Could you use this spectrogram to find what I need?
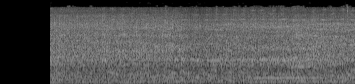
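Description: Large tyres hum on the road.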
